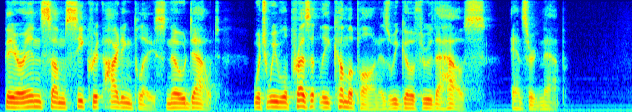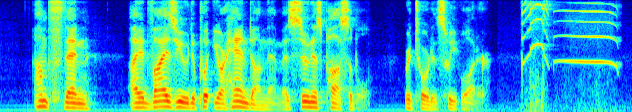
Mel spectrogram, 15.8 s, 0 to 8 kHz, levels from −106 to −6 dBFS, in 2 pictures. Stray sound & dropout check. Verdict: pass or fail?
fail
